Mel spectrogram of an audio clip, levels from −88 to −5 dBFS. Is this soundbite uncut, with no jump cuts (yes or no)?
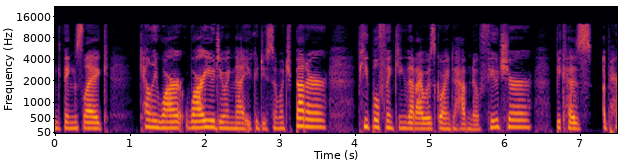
yes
